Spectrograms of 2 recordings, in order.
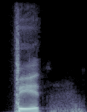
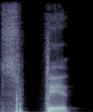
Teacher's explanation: The examples of allophone example like this: pit, aspirated puff of air escapes from the mouth, and then spit, unaspirated.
